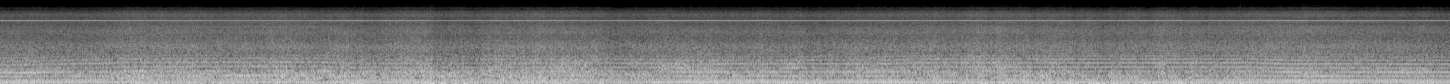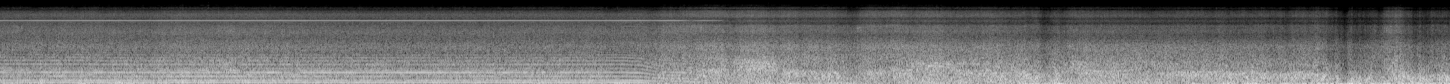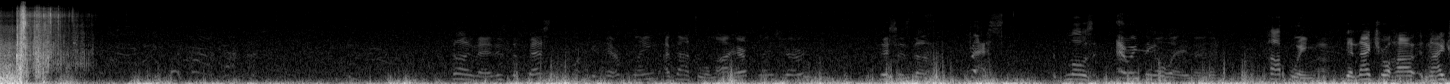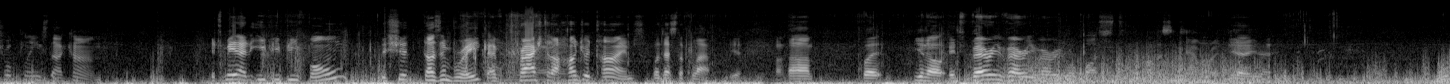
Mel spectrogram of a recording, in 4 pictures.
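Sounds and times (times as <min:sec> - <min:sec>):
electric motor and propeller: 0:00.0 - 0:30.0, 0:45.0 - 0:50.8
rushing wind: 0:00.0 - 0:58.0.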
